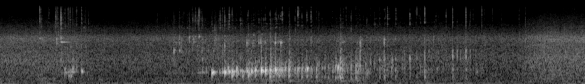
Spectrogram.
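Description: Glass jars clink against each other.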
